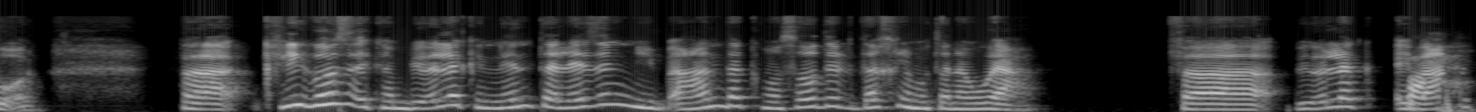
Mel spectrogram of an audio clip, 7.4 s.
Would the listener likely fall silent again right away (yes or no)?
yes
